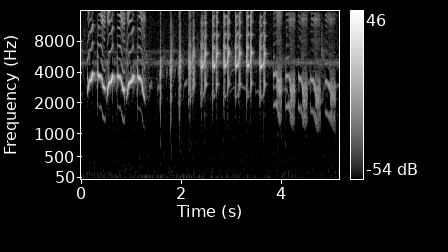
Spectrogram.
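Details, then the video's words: Decoy tiểu mi laughingthrush in noise-free song: a rolling wavy whistled phrase, then about ten evenly spaced sharp upswept notes, ending with softer descending chirps. "TIẾNG CHIM TIỂU MI MỒI KHÔNG TẠP ÂM CỰC CHUẨN"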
